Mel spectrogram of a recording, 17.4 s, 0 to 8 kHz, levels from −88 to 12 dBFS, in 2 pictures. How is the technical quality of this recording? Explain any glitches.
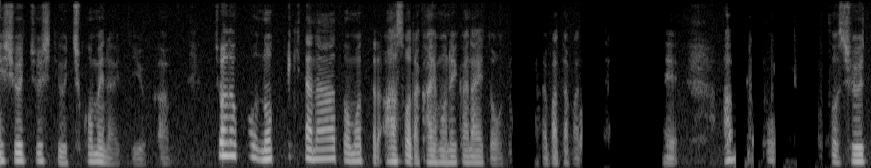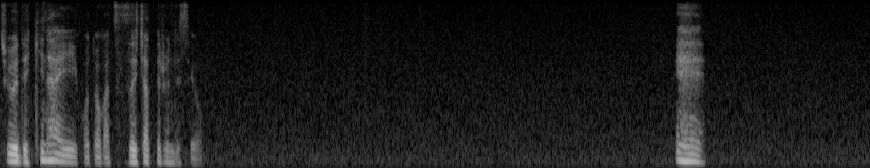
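Echo cancellation problems between 5.07 and 8.24 s affect the technical quality. Through the call's microphone processing, nothing reaches above 8 kHz.

Other side's voice leaking through: From 5.07 to 5.13 s and 5.79 to 5.84 s, likely residual loudspeaker echo escaped cancellation. It shows up as brief scraps of a second voice, very faint at first and then somewhat louder.

Speech suppressed in double talk: From 5.14 to 5.48 s, 5.89 to 6.69 s and 7.33 to 7.84 s, the canceller likely mistook overlapping talk for echo and clamped down. The talker's voice dips by around 40 dB.

Background gated by the echo canceller: At 8.12 to 8.24 s, the canceller muted the microphone hard during loudspeaker playback. The room sound drops by about 33 dB for a short moment and then returns.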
